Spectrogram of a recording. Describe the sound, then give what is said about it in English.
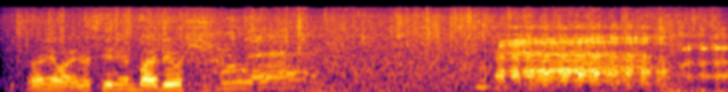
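Goats bleat in a few short, wavering cries at the start, on a farm co-op raising cows and goats on green slopes of the Andes Mountains in northern Colombia, before a steady rain-like hiss and outdoor rustle take over. “raises cows and goats on these green slopes of the Andes Mountains in northern Colombia.”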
